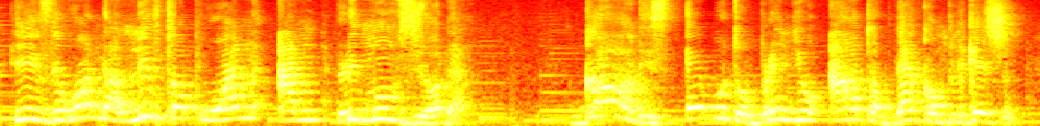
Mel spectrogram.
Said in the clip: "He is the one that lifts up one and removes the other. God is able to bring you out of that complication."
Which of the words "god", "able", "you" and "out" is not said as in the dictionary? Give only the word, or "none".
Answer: none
